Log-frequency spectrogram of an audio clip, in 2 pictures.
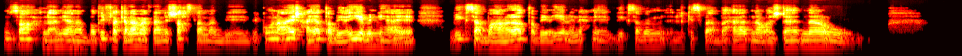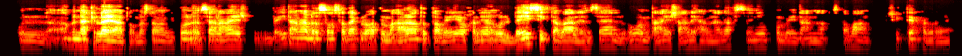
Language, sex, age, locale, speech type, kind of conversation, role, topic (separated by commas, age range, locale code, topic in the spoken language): Arabic, male, 35-39, ar-SY, conversation, unstructured, none, هل إنت شايف إن الشغل عن بُعد مفيد ولا مضر؟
